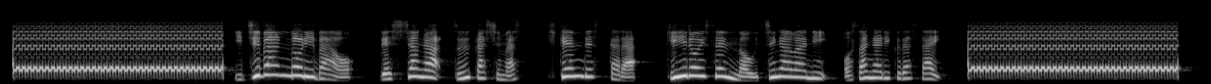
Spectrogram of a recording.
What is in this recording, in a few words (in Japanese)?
1番のりば通過放送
